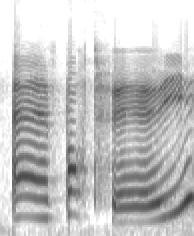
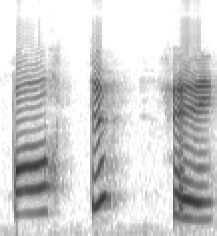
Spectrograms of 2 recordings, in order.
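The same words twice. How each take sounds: First: Said in the usual way. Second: PORTEFEUILLE in three slow beats, por-te-feuille; split into syllables. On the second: Shown as a demonstration. Teacher counting syllables for children, "portefeuille" broken into three. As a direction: say "portefeuille" with a pause after each syllable. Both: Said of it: "Trois syllabes".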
